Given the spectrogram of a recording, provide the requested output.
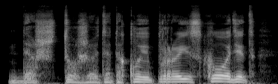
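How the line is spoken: Exasperated hiss. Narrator (Russian): в сердцах прошипел

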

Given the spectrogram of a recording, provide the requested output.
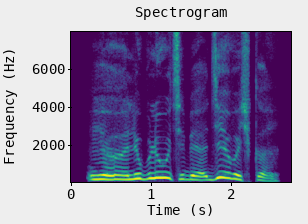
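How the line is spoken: Impulsive hoarse baritone. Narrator (Russian): Порывисто просипел Эван севшим баритоном

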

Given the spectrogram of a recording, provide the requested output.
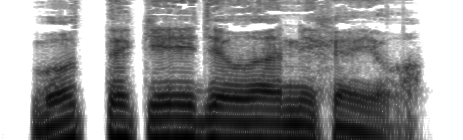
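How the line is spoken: Sigh. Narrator (Russian): вздохнул спартанец

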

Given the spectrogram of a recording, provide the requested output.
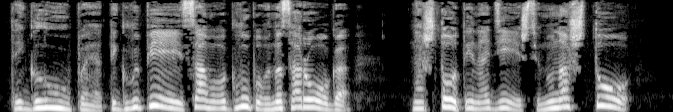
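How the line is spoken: Animal growl. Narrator (Russian): рычал гепард

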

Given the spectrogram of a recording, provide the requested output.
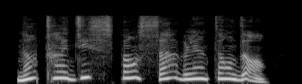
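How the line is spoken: Ironic exclamation. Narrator (French): s'exclama Archibald avec une intonation fondante d'ironie

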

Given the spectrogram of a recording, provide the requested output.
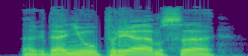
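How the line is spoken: Growled. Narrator (Russian): рыкнул Норл

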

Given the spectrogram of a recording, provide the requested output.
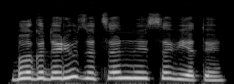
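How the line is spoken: Snide smile. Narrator (Russian): Юноша ехидно улыбнулся

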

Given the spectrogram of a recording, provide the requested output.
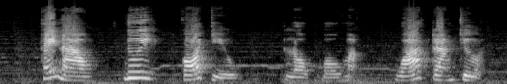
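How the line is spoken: Loud angry shout. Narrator (Vietnamese): Hải Âu quái cách càng thấy càng hiểu lầm thêm hơn, quát to

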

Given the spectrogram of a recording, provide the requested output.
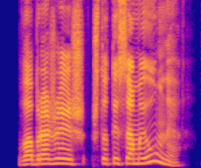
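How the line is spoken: Grumbling. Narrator (Russian): проворчал Сирил

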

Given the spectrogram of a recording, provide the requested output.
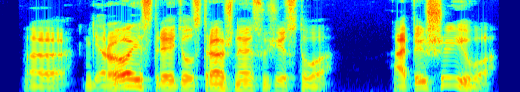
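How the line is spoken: Deep bass voice. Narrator (Russian): басом сообщал рабочий

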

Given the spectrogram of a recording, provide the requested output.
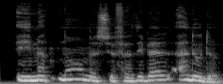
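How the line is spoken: Triumphant exclamation. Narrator (French): s'écria Madame Garded d'un ton triomphant

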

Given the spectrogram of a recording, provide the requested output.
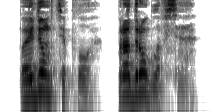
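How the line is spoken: Sighing. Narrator (Russian): вздохнул Саша

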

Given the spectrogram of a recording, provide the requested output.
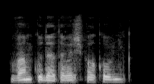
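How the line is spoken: Respectful, familiar undertone. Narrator (Russian): Рослый автоматчик одновременно почтительно и фамильярно спросил вполголоса

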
